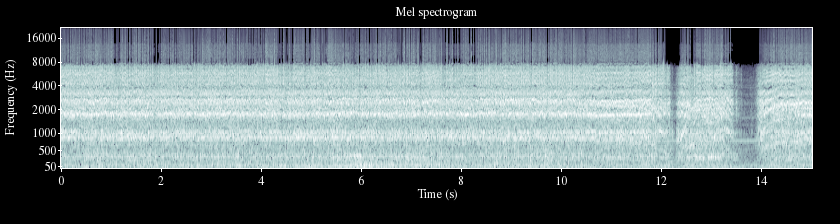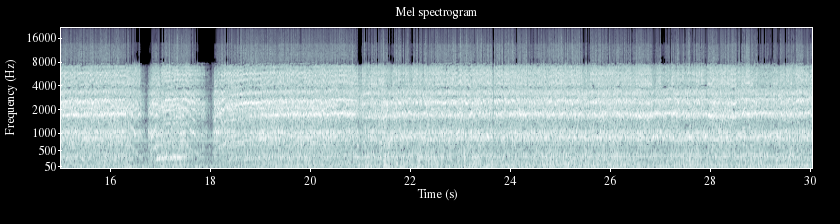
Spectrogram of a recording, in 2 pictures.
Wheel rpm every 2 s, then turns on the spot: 230, 230, 230, 230, 230, 210, 100, 180, 130, 170, 220, 230, 230, 230, 230.
none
